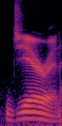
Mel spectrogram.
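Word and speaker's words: Jaron: daughter Aubry and my son what's your name jiren how do you spell that j-a-r-o-n and how do you spell your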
